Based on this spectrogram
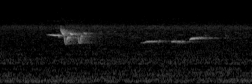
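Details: Narcissus flycatcher in the mountains, practising song: one high squeaky whistled phrase, a gap, then a soft drawn-out thin whistle with a slight rise.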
